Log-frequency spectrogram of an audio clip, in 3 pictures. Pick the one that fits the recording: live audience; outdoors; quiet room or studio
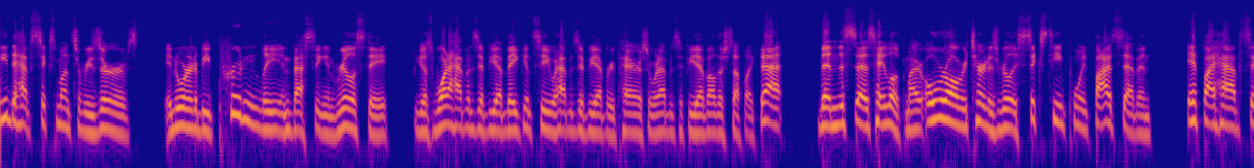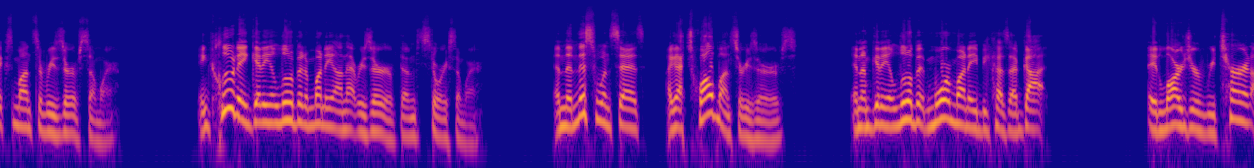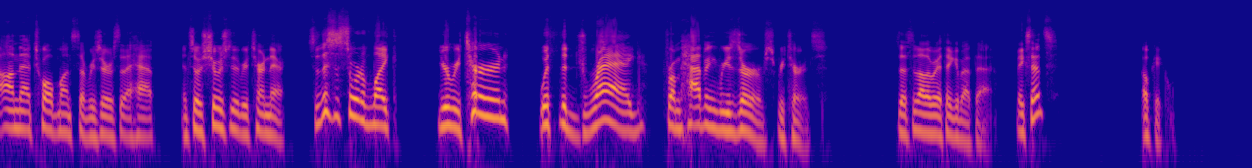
live audience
